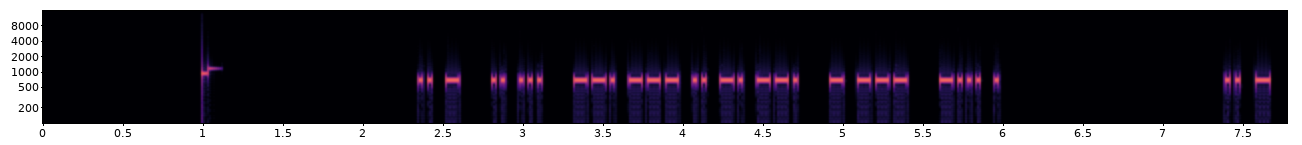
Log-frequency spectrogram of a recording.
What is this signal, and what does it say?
Morse code, heard as a keyed tone, about 34 wpm, 700 Hz. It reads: IT IS GOING TO BE IT
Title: Speed-Racing - Sets of 5 Words 28wpm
